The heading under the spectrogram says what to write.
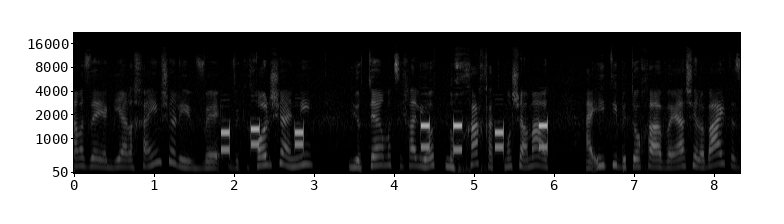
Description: DTMF, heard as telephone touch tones, dialled by hand, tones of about 110 ms, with speech in Hebrew. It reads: 187 6346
